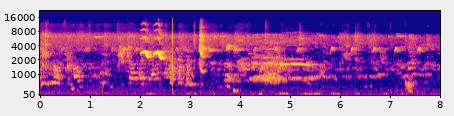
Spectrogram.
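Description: Caged rose-ringed parakeets: two short, harsh calls about two seconds in are the loudest sounds, with a faint chirp repeating about twice a second through the rest.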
